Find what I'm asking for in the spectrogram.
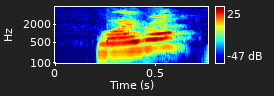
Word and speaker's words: Moira: Am I pronouncing that correctly? – Moira? – Moira. Okay. I forgot the ra.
